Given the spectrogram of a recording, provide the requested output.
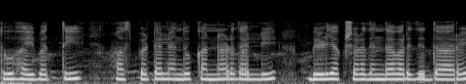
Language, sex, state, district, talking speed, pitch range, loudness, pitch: Kannada, female, Karnataka, Bidar, 105 wpm, 235-250 Hz, -15 LUFS, 240 Hz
